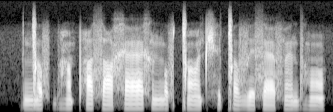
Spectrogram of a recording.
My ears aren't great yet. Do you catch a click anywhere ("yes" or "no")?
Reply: yes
